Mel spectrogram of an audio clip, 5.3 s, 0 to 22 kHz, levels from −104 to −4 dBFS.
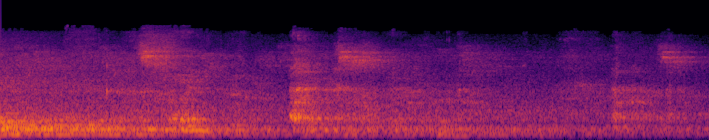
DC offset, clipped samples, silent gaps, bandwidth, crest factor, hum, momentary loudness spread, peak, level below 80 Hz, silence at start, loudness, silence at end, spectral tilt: under 0.1%; under 0.1%; none; 11.5 kHz; 20 dB; none; 14 LU; -22 dBFS; -74 dBFS; 0 s; -42 LUFS; 0 s; -5 dB/octave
